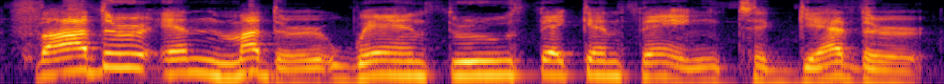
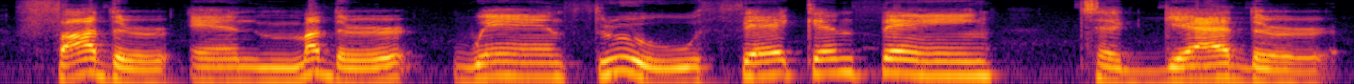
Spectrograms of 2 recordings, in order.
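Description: First: The sentence is spoken at a normal pace. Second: The sentence is spoken at a slower pace.

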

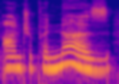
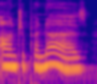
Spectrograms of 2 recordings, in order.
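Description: First: The final z sound is said too heavily. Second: The final z sound is said lightly. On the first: The speaker calls it wrong. "但是也不要读得过重哈，不是 entrepreneurs" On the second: The speaker calls it right. "应该是 entrepreneurs"

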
